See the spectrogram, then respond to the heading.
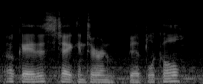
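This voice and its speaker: A male game streamer talks casually in a medium-pitched voice. He grumbles and swears as he comments, with clear game music playing behind him. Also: fairly even intonation, brisk.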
